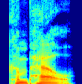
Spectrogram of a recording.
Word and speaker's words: compel: The next verb is compel. This word has 2 syllables, and the stress is on that second syllable. Compel.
